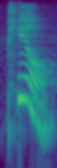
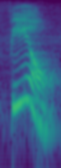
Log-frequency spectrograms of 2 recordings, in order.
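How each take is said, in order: First: It begins with a p sound, lips closed. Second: It begins with an f sound, teeth on lip. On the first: The speaker calls it wrong. "feel 이게 아니라" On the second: The speaker calls it right. "feel 이렇게 발음했죠"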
